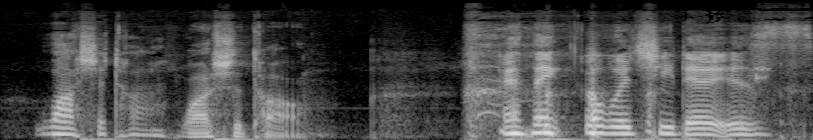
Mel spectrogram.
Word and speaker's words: Ouachita: I think it's probably Caddo, but they pronounce it Washita now. Washita? Yeah. I butchered that. No. So. Most people read it the phonetic way to say it, but they pronounce it Washita.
